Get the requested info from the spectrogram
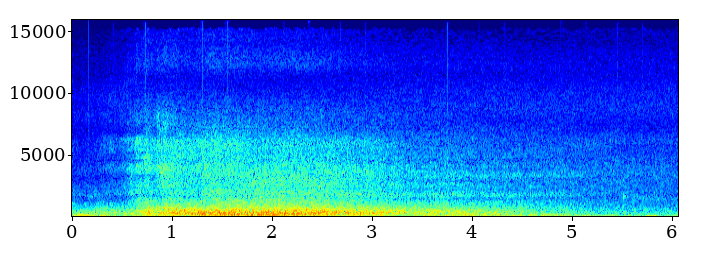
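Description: A small wave breaking and washing up the sand at the shoreline, a rushing surge that swells about a second in and dies away over the next few seconds.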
